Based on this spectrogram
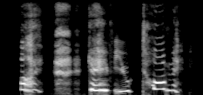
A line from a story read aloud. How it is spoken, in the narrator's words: said between sobs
